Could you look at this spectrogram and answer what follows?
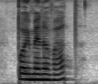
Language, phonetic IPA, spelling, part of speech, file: Czech, [ˈpojmɛnovat], pojmenovat, verb, Cs-pojmenovat.ogg
- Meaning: to name (to give a name to)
